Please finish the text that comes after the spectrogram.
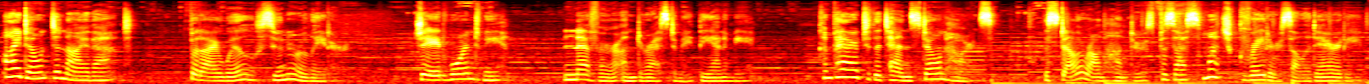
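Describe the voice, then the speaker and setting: A woman's voice: mid-range voice, lively intonation, lightly acted. An actress playing a shrewd, controlling businesswoman in a video game, speaking formally with guarded authority. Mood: suspicious. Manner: formal, measured, commanding. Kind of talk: video game story dialogue. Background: music.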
